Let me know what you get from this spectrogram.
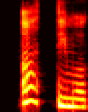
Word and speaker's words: ottimo: Atenção à pronúncia. Ótimo. Così stacco un um po' dallo studio. Ottimo, così stacco un po' dallo studio.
